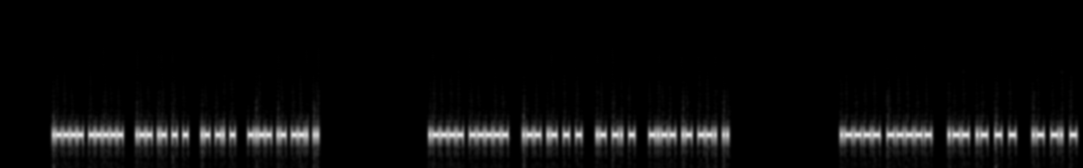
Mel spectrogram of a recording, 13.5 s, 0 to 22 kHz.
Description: Morse code, heard as a keyed tone, about 45 wpm, 700 Hz. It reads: 10 WATT ANT YAGI 10 WATT ANT YAGI 10 WATT ANT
